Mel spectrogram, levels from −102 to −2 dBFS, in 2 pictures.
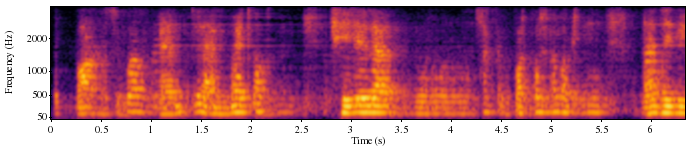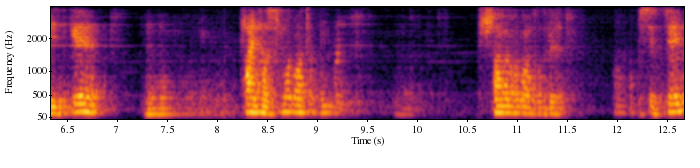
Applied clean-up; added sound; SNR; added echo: neural mask model DeepFilterNet 3.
